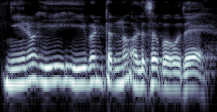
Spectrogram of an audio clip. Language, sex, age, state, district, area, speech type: Kannada, male, 60+, Karnataka, Kolar, rural, read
